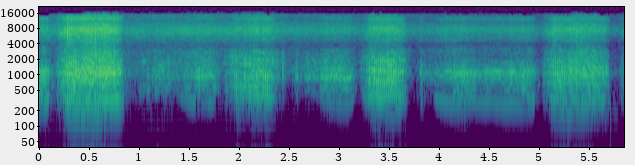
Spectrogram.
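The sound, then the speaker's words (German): A rhinoceros gives a series of loud, breathy hissing snorts in bursts, with rough low groaning tones between them, repeating about six times with brief pauses. “Dann würde es zunächst mal fauchen und im besten Fall würde sich das Nashorn, was sich nähert, dann entfernen.”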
